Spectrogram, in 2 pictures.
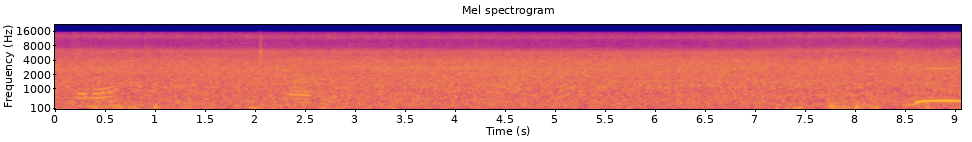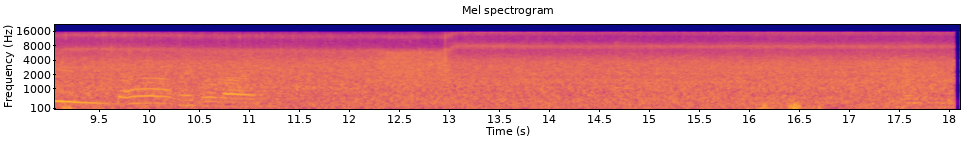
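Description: Heavy rain pouring down steadily onto a flooded street. A voice calls out briefly about halfway through, the loudest moment.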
